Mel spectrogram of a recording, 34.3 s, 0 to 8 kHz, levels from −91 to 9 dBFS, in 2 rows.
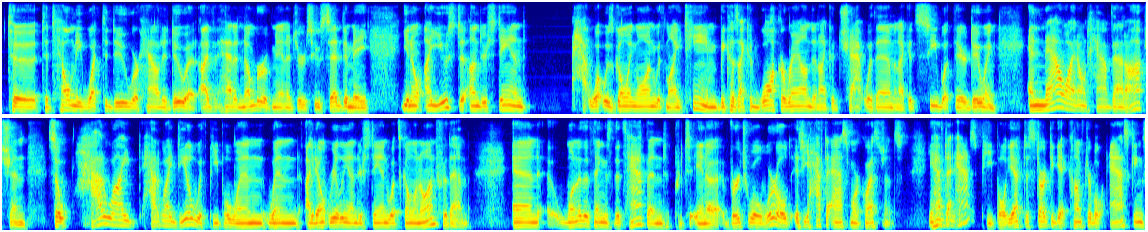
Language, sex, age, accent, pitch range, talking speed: English, male, 50-69, American, 95-115 Hz, 200 wpm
